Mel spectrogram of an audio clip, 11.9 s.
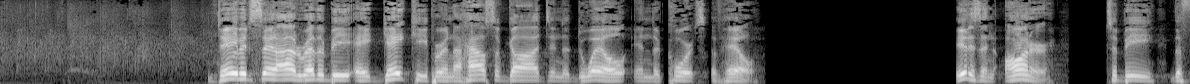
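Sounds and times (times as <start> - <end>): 
sustained applause from a large crowd: 0.0 - 2.5
speech: 2.1 - 7.6, 9.6 - 11.9.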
